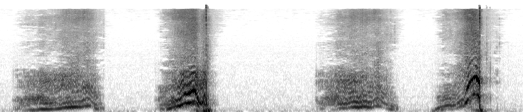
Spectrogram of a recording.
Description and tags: Zip Unzip bigger bag
Unzip and zipping a big zipper on a backpack.
coat, jacket, unzip, unzipping, zip, zipper, zipping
